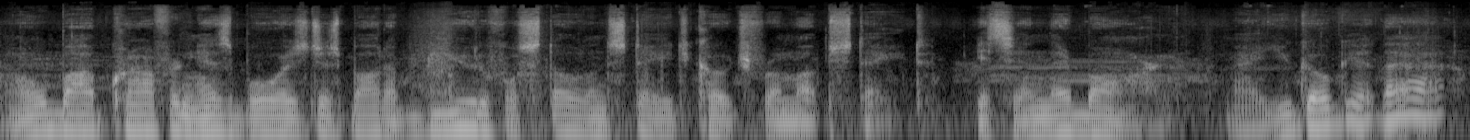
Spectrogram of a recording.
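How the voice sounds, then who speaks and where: An actor playing a cagey old American dealer in stolen goods, folksy, guarded and grudging, in a video game cutscene. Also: male voice, fairly low pitch, lively intonation, moderate pace, hardly any pauses, slight background noise. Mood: sly. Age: older.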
